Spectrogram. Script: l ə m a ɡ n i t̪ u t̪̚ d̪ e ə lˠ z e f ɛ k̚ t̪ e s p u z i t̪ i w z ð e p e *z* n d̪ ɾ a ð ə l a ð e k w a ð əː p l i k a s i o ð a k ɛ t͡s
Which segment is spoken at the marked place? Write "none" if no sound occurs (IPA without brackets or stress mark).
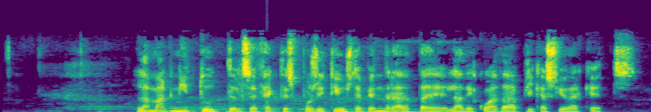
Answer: none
